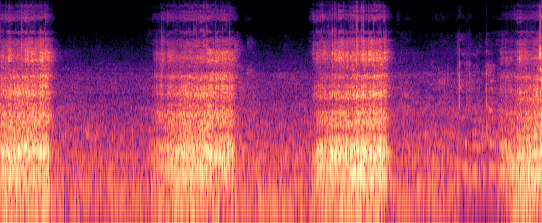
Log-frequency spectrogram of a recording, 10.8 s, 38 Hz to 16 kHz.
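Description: Loud, rough, rattling snores with quiet gaps between them, about three breaths in eleven seconds, roughly 17 a minute.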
